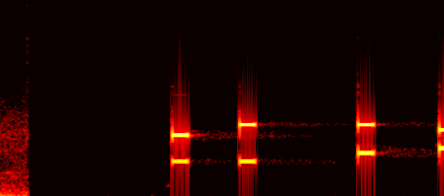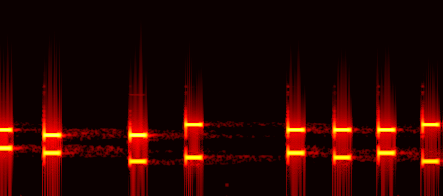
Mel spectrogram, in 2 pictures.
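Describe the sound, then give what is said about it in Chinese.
A series of eleven short, clear dual-tone keypad beeps from a phone being dialed for an outgoing call to a listener, pressed at an uneven pace with brief pauses between them, and no voices. “那下面准备播出我们的第一个电话，看看是位帅哥还是美女。”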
